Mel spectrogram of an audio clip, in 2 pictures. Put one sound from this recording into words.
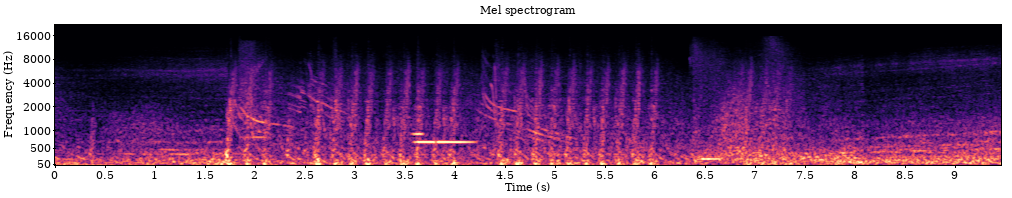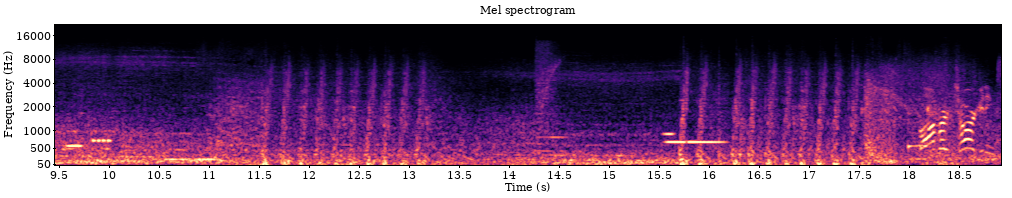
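A fighter craft's engines roar steadily.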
